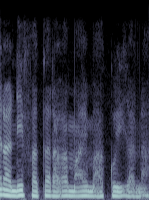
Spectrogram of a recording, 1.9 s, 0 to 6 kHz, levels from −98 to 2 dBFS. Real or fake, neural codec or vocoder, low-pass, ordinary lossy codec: fake; vocoder, 44.1 kHz, 128 mel bands, Pupu-Vocoder; 5.4 kHz; none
